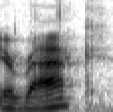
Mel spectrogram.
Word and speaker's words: Iraq: sound that you see in the name of the country Iraq, which would be pronounced not like a k as we do in English, but with a q.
